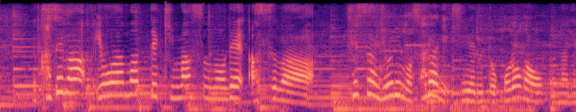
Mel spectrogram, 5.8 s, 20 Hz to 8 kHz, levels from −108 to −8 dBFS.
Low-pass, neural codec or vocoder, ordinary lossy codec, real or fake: 7.2 kHz; codec, 44.1 kHz, 7.8 kbps, DAC; AAC, 48 kbps; fake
